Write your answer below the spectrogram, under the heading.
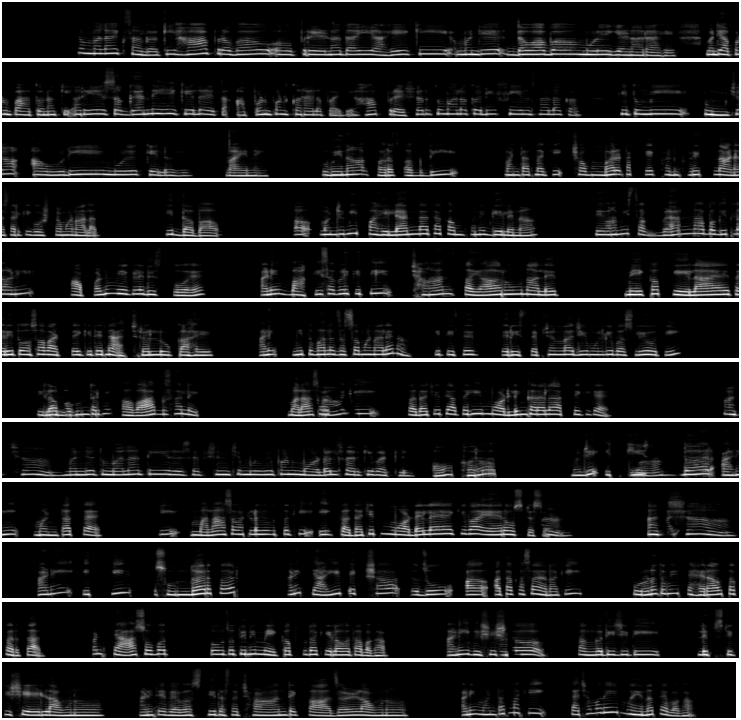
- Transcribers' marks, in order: tapping; other background noise
- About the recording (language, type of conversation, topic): Marathi, podcast, मित्रमंडळींपैकी कोणाचा पेहरावाचा ढंग तुला सर्वात जास्त प्रेरित करतो?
